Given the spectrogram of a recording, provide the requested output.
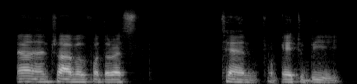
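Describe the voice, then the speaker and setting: A man speaks with a Bengali accent. His voice has a medium pitch. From Bangladesh. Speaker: vlogger. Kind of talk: casual monologue to camera. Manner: halting, many repetitions.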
